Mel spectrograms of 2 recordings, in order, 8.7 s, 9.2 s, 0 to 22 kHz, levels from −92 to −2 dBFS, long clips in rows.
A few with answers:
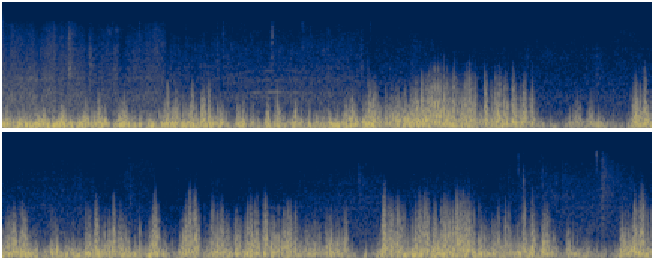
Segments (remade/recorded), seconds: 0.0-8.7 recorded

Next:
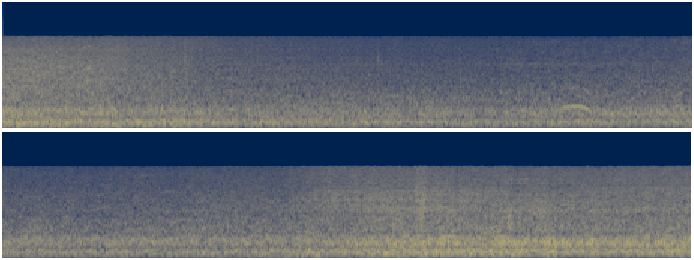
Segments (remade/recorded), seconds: 0.0-0.6 recorded; 0.6-3.4 remade; 3.4-9.2 recorded

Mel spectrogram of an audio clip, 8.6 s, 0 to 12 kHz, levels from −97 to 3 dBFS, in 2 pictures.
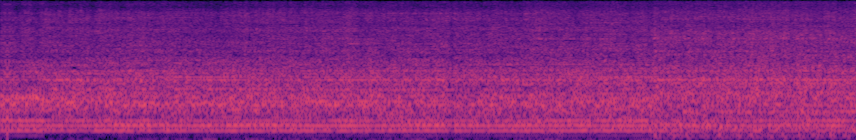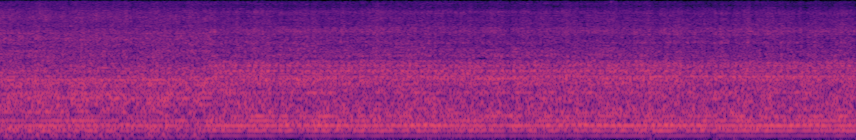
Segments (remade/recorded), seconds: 0.0-8.6 recorded

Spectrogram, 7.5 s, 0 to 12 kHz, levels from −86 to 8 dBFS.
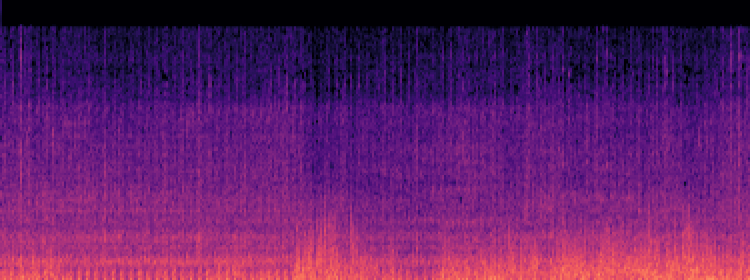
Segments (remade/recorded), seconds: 0.0-7.5 recorded

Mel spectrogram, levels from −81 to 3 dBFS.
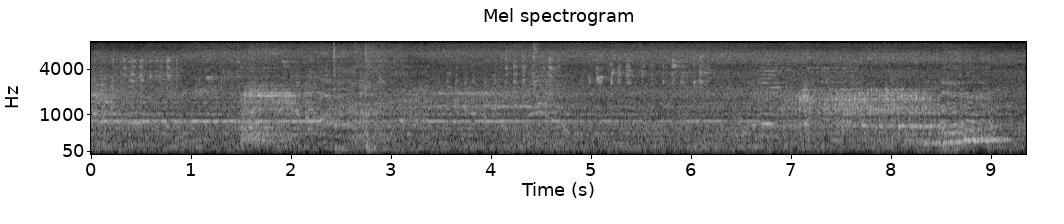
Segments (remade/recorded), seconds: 0.0-2.3 recorded; 2.3-3.4 remade; 3.4-8.5 recorded; 8.5-9.0 remade; 9.0-9.4 recorded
